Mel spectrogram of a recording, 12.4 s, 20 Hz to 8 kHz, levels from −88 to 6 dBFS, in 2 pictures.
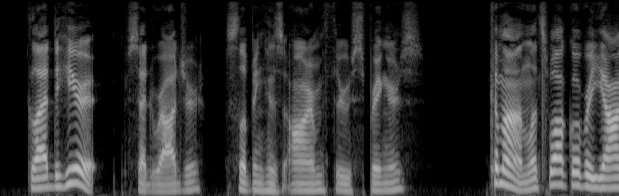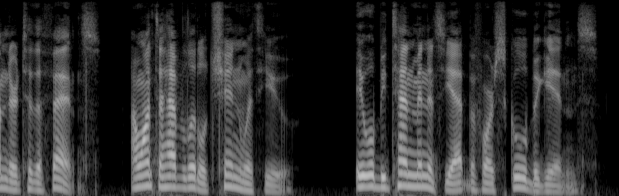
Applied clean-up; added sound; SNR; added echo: none; none; none; none.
